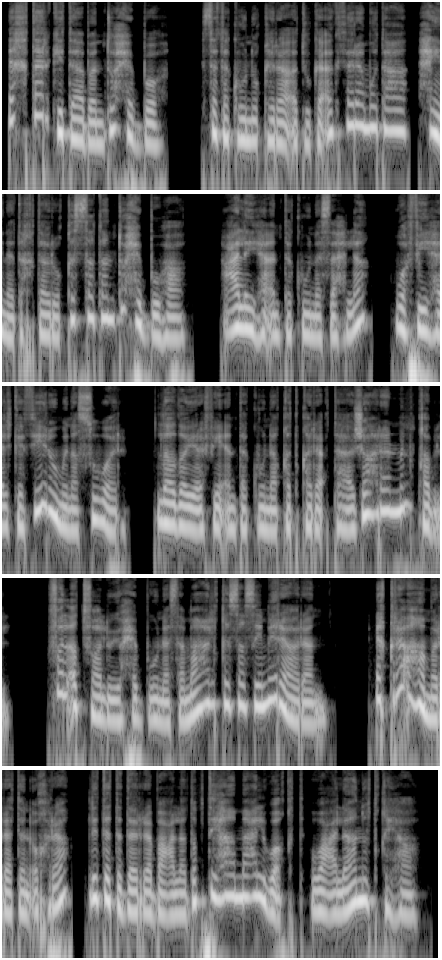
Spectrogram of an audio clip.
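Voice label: female, Arabic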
